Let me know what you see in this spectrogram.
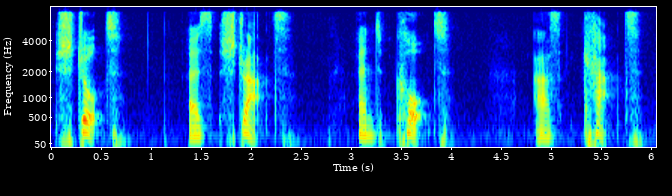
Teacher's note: southern speakers place the emphasis on the vowel a pronouncing words like strut as Strat and cut as cat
